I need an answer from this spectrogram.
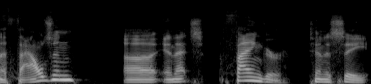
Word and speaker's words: Finger: Uh and that's Fanger, Tennessee. F I N G- E R and that you don't say Finger, Tennessee. It's Fanger, Tennessee, even though it's spelled that way.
